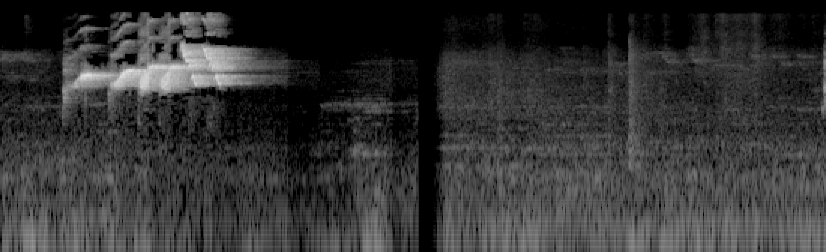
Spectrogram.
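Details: Single rapid phrase from a double-collared seedeater in the tui tui zel zel style, about one and a half seconds of high, repeated chirped notes, then several seconds of quiet with faint clicks.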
